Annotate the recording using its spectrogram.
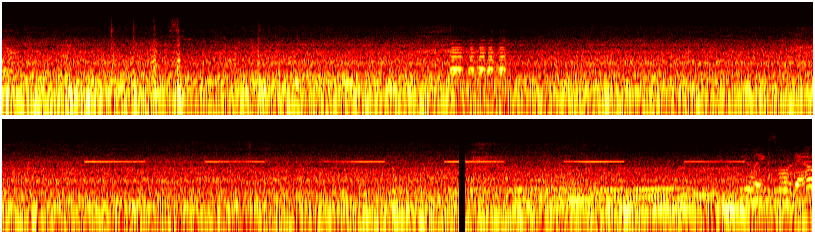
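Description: Steady road and engine noise inside a moving car's cabin. About four and a half seconds in there is a brief pitched toot, and from about nine seconds a high electronic beep repeats a little faster than once a second.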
